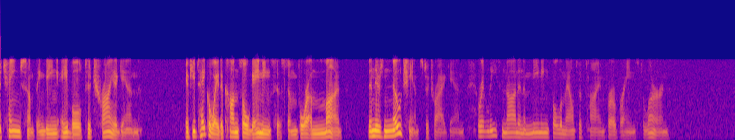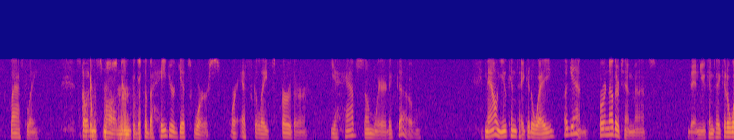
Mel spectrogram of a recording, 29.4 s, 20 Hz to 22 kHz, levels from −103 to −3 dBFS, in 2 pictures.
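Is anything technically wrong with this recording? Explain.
Yes. From 16.26 to 17.52 s, just before "a behavior gets worse", there is a codec payload misread: the speech is buried under harsh, gritty distortion for about 1.3 s, then clears. The two ends disagreed on the bit order inside each G.726 code word, so the decoder applied correct-looking ADPCM differences built from scrambled bits, and its adaptive predictor was thrown off. The light band-limited coloration elsewhere fits G.726 at 32 kbit/s.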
